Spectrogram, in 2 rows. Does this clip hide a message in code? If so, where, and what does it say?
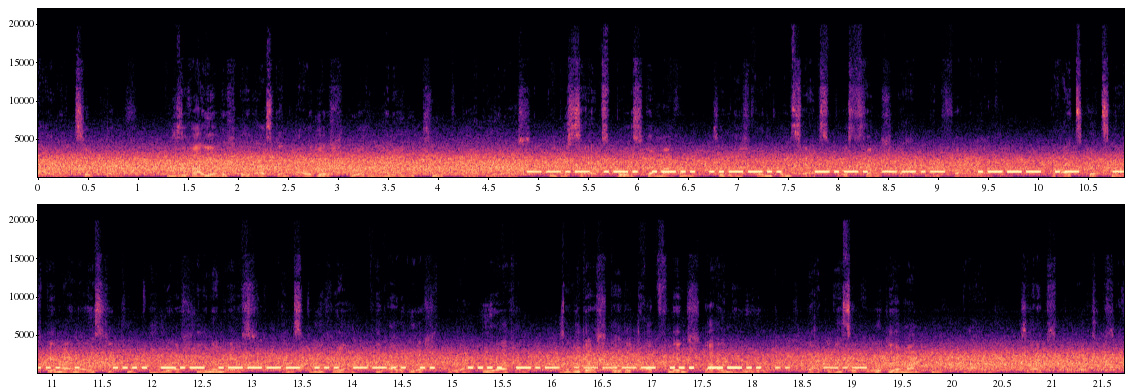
Yes: Morse code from 4.8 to 19.2 s, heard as a keyed tone, machine-sent, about 25 wpm, 780 Hz, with radio static. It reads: QRL? CQ JA DE HK1SZI HK1SZI K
